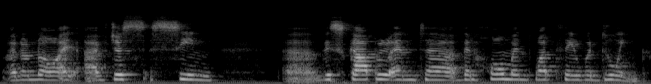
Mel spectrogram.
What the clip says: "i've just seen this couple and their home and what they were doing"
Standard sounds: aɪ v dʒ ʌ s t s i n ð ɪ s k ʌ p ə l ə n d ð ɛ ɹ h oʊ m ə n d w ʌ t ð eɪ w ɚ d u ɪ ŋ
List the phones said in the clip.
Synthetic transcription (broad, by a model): aɪ v dʒ ʌ s t s i n ð ɪ s k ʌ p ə l ə n d ð ɛ ɹ h oʊ m ə n d w ʌ t ð eɪ w ɚ d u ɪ ŋ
